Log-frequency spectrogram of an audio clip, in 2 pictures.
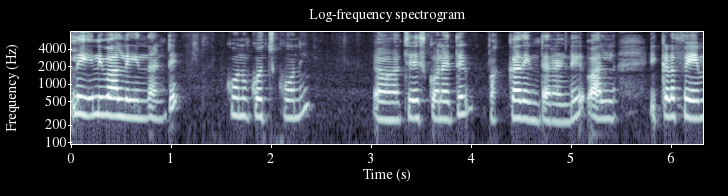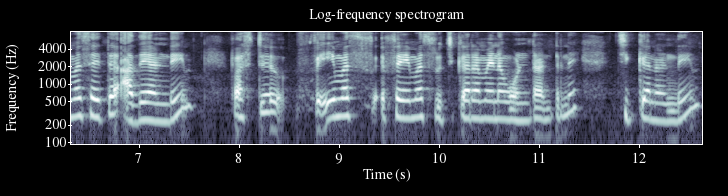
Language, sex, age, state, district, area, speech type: Telugu, female, 18-30, Telangana, Medchal, urban, spontaneous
